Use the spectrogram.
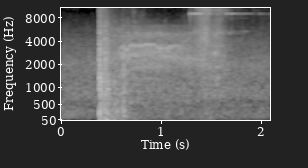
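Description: One loud, sharp gunshot fires in Resident Evil 4 Redux, a sudden crack followed by a ringing echoing tail, with a faint second noise soon after; otherwise quiet.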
